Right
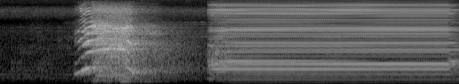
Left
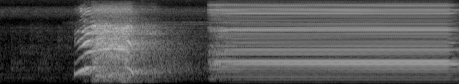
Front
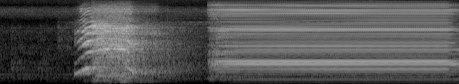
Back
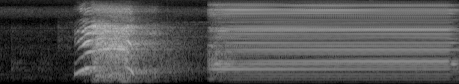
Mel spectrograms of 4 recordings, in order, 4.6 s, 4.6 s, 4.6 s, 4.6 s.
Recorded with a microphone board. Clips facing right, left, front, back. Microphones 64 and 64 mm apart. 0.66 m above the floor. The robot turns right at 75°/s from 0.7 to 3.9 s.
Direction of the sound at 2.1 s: 135° right.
